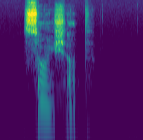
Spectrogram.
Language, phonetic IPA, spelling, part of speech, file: Polish, [ˈsɔ̃w̃ɕat], sąsiad, noun, Pl-sąsiad.ogg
